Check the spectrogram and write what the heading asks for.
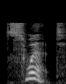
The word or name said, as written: sweat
